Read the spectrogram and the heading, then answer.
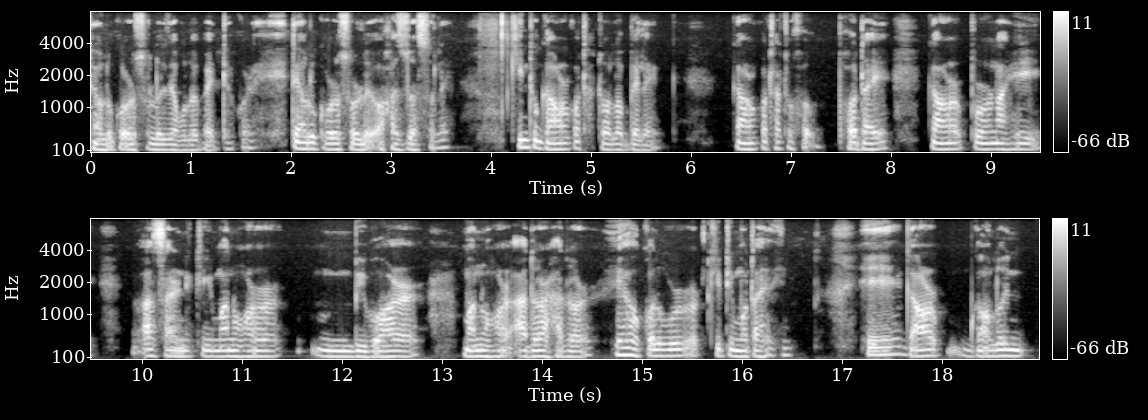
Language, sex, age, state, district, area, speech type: Assamese, male, 60+, Assam, Charaideo, urban, spontaneous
